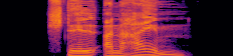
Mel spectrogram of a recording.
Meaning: 1. singular imperative of anheimstellen 2. first-person singular present of anheimstellen
- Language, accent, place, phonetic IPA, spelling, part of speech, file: German, Germany, Berlin, [ˌʃtɛl anˈhaɪ̯m], stell anheim, verb, De-stell anheim.ogg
